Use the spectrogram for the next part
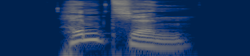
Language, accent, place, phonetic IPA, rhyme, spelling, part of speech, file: German, Germany, Berlin, [ˈhɛmtçən], -ɛmtçən, Hemdchen, noun, De-Hemdchen.ogg
- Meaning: diminutive of Hemd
